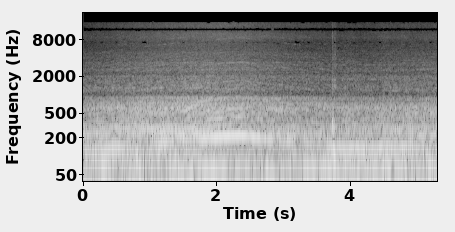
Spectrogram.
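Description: Car engine heard from inside the cabin, rising in pitch as the car accelerates, then falling away about two and a half seconds in. A short click follows, and the engine runs on at a steady, lower pitch: consistent with an upshift on the manual gearbox.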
